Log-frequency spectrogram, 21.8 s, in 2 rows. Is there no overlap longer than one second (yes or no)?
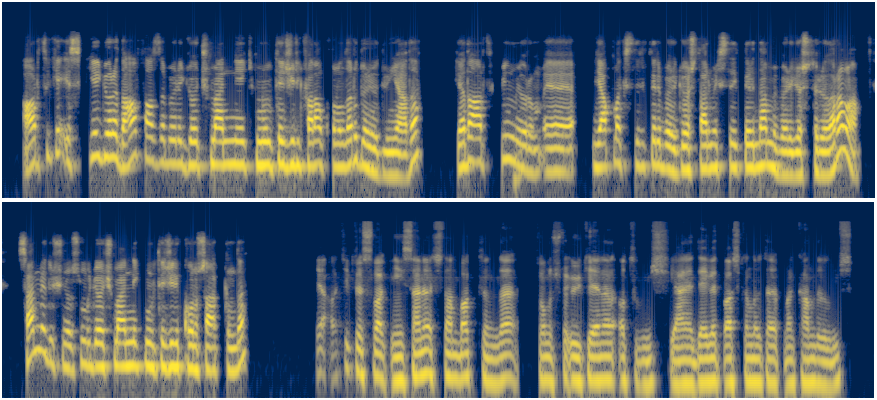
yes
